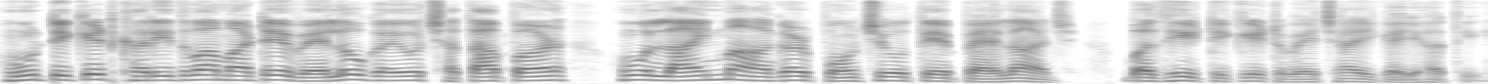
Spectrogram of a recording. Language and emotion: Gujarati, sad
